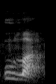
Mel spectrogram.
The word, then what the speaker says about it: Ole: je l'ai rencontré, mais ça se prononce pas Ole Henriksen, c'est Ola que ça se prononce.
